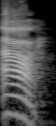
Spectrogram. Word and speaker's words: hour: now for example an ah an ah you don't say an hour he said so therefore you are not pronouncing h though h is a consonant letter but the sound of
